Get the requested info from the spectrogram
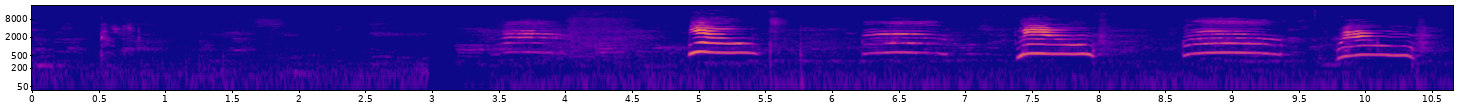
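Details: Rescued and adopted domestic cat indoors, giving a series of six drawn-out meows about every 1.2 seconds. Each is clear and tonal, arching up and then falling. Brief human speech and soft noises come before them.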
